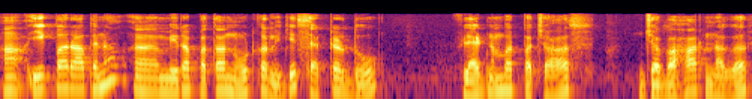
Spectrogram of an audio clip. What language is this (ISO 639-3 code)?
hin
